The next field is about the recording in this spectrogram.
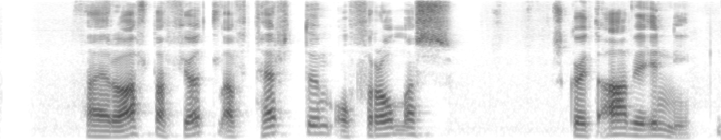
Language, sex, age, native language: Icelandic, male, 40-49, Icelandic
